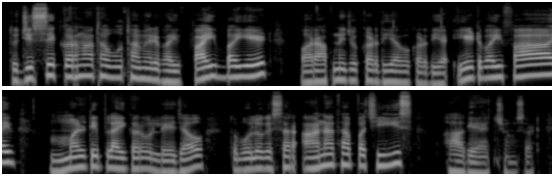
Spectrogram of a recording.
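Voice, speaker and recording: Warm-voiced male maths teacher. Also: mid-range voice, clear, resonant tone, no echo. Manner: asks rhetorical questions and answers them himself; keeps calling students "my brother". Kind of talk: exam-prep maths lesson.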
